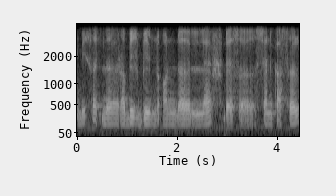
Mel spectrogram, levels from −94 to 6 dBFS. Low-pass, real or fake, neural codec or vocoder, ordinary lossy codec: 3.6 kHz; real; none; none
